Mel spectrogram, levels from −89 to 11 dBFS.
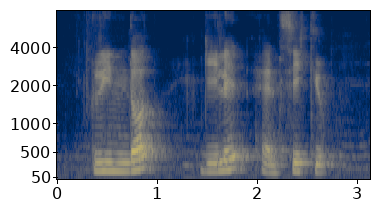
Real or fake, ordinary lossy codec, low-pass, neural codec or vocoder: real; none; none; none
